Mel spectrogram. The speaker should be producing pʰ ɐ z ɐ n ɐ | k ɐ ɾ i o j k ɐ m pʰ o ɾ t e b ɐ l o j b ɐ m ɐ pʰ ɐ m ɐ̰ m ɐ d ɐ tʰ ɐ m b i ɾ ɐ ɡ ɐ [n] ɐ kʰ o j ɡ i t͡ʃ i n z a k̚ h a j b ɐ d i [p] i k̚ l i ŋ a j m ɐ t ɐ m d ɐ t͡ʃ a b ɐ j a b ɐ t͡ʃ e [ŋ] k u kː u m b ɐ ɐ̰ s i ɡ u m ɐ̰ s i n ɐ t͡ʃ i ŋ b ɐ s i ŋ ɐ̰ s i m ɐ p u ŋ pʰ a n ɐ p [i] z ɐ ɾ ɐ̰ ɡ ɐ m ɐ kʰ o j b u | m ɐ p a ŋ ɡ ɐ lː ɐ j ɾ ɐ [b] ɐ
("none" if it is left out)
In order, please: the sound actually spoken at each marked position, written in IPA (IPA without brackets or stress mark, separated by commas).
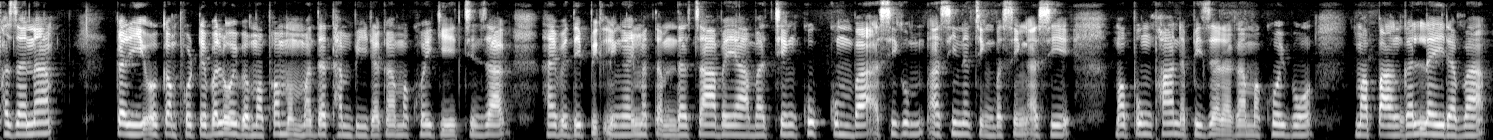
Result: m, p, ŋ, i, b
